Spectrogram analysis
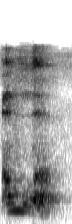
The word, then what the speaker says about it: Allah: The Arabic word is Allah. The difference is mainly the elongation of the L.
